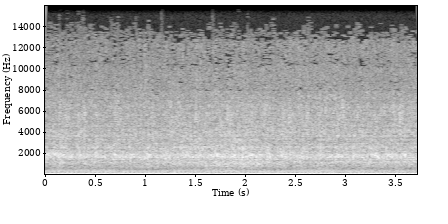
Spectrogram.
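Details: 2016 Chevy Sonic LTZ 1.4 turbo: smooth, steady low idle with an even beat and no misses, hiss or surging, after the stuck-open purge valve was fixed; long-term fuel trims dropping toward about 10%.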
